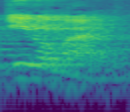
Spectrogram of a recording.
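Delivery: ginomai said clearly, falling; model Greek word. Shown as a demonstration. Teacher models ginomai for student to repeat. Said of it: "Repíteme, por favor".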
